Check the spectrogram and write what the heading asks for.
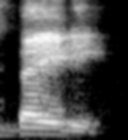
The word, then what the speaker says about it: Beaty: want to correct him everyone says bd because it's uh that's how you spell it you know like b e a like beat yeah also all right gentlemen dave say his name is baby he's not beating his baby all right sorry baby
